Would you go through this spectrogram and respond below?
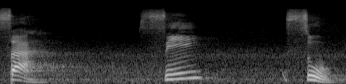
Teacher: ujung lidah di antara dua gigi seri kita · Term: huruf sa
